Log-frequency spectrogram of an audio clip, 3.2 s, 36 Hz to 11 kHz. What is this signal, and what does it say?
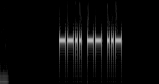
Morse code, heard as a keyed tone, about 30 wpm, 700 Hz. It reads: ZMU
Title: USA Call Sign Postfixes - 3 Letters 30wpm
